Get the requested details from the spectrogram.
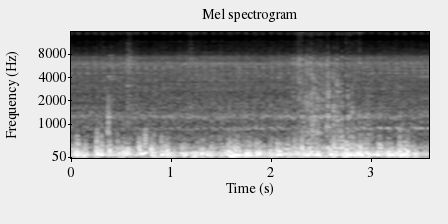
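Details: Honda Beat FI scooter tested after a fix for rough engine noise: low, steady putter at idle with even firing and no knocks or rattles; the engine sounds healthy.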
